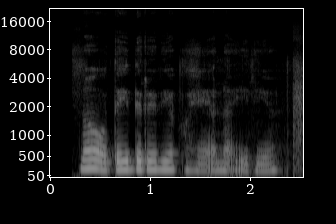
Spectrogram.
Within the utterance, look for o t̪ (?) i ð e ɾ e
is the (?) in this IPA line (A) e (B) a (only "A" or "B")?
A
